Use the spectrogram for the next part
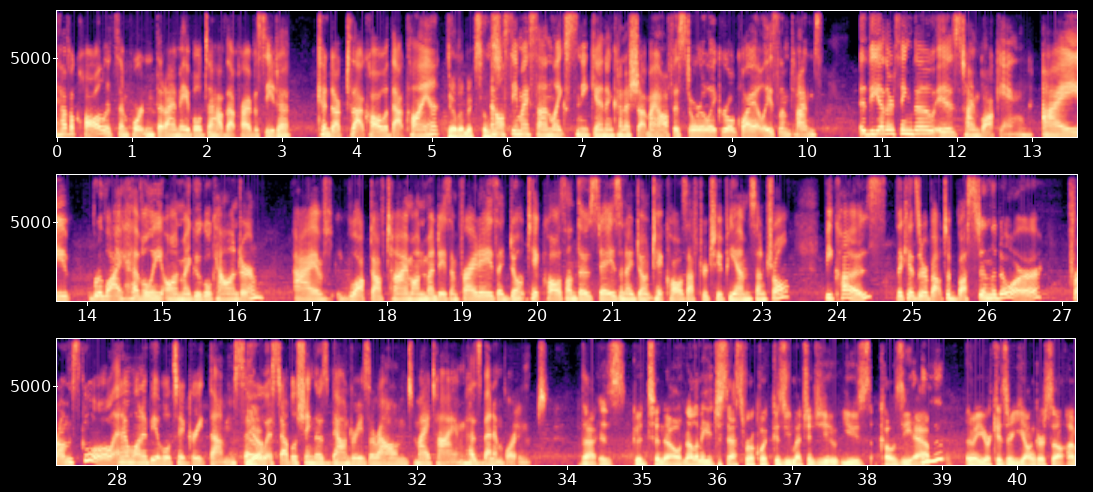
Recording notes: I tried something new this year at FinCon — recording live from the FinCon Podcast Booth.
